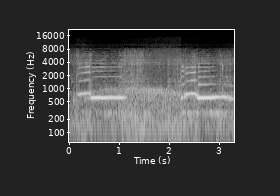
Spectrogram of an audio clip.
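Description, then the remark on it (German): A metal windmill squeaks as it turns beside a train station building in dead silence, the lonely sound that opens the film Once Upon a Time in the West: two drawn-out, high creaking squeals about two seconds apart over a faint, airy background, with no voices. “Es herrscht Totenstille, nur das Windrad dreht sich quietschend neben dem Bahnhofsgebäude.”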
